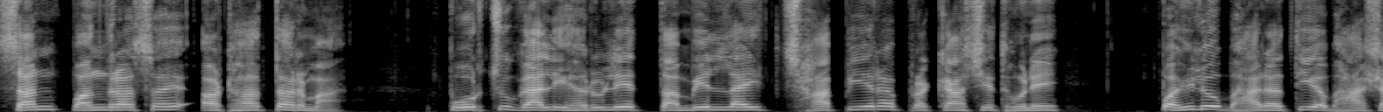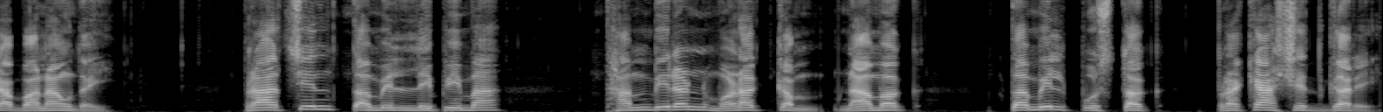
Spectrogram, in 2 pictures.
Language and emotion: Nepali, neutral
